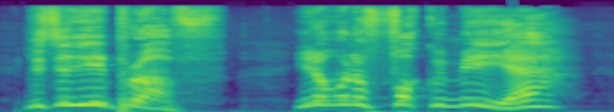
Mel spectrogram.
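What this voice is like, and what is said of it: Breathy imitated UK accent. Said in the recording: “That's how he talks ... try to take away the breath from your lungs while you're speaking ... UK is accent?”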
